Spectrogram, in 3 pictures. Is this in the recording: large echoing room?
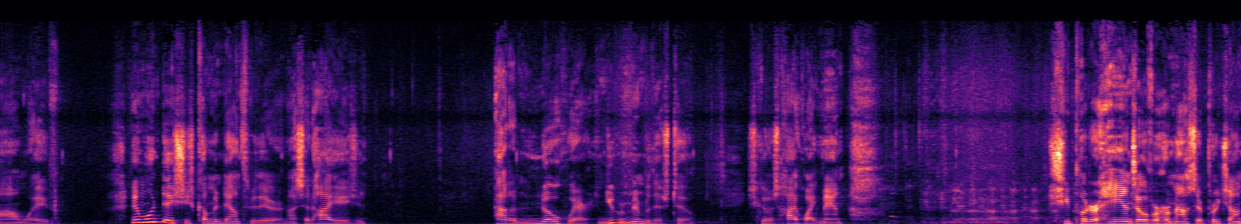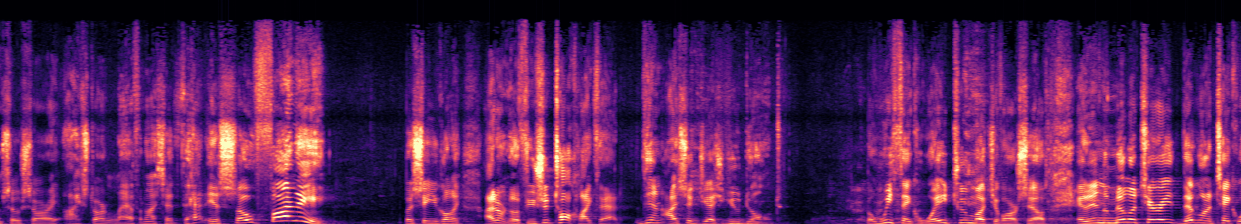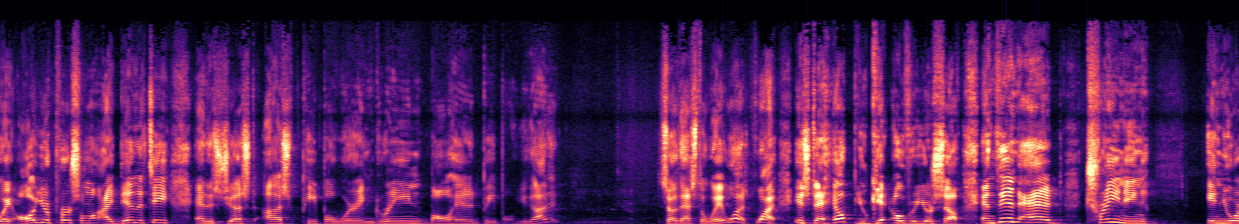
yes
